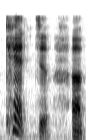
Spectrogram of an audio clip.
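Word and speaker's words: קץ: 그 다음에 캣즈, 이 짜대는 쯔에 가깝기 때문에 캣즈인데 이 코프하고 소피트 마지막에 오는 짜대가 같이 나란히 있잖아요.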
